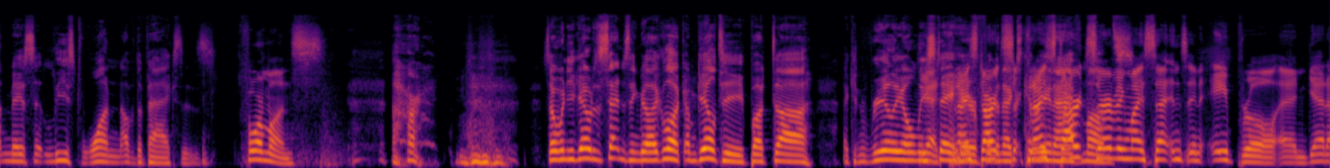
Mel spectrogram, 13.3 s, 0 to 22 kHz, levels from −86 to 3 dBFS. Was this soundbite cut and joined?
no; 0 cuts

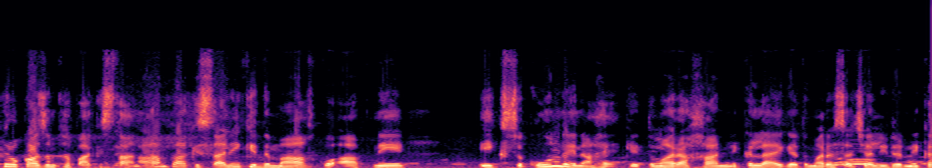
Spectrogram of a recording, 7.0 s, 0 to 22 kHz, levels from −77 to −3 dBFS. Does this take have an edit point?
yes; 1 cut; at 1.1 s

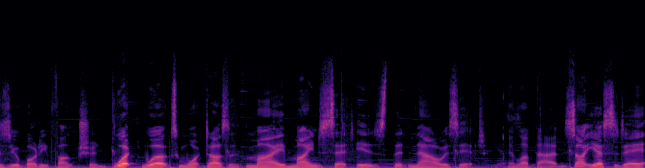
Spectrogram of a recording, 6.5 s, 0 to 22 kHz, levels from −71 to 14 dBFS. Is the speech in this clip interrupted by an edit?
yes; 3 cuts; at 0.9 s, 2.4 s, 5.2 s

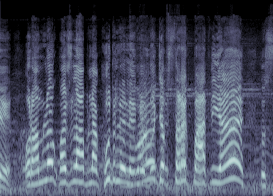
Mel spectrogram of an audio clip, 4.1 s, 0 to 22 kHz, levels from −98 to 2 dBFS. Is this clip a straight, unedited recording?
no; 1 cut; at 2.1 s

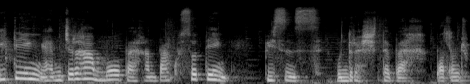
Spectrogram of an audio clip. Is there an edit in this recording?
no; 0 cuts

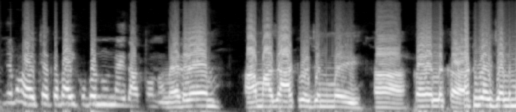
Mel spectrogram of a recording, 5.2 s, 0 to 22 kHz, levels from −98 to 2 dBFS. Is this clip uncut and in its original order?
yes; 0 cuts

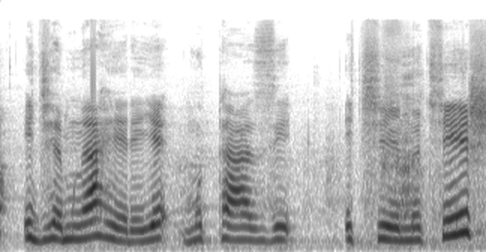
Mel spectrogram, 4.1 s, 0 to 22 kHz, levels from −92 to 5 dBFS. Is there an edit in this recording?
no; 0 cuts

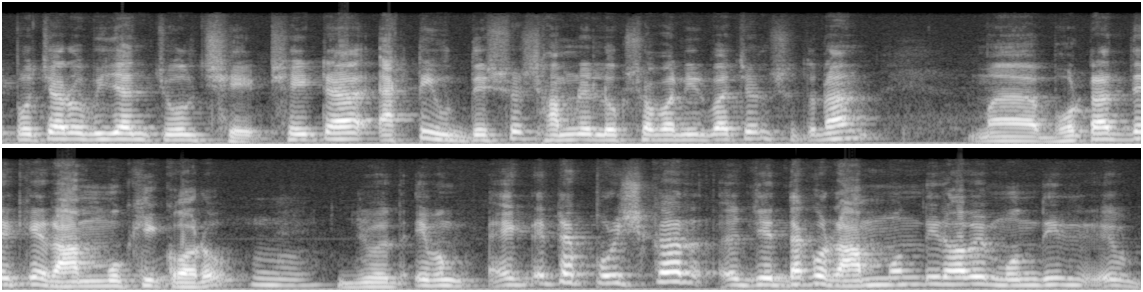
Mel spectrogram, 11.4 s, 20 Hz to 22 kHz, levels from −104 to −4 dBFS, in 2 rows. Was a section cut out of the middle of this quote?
yes; 1 cut; at 1.3 s

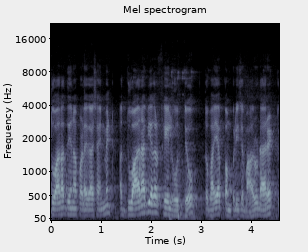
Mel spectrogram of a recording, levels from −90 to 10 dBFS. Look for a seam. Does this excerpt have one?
no; 0 cuts

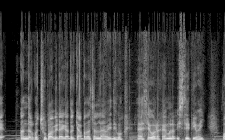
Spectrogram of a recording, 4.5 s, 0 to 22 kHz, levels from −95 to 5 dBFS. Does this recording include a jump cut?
no; 0 cuts

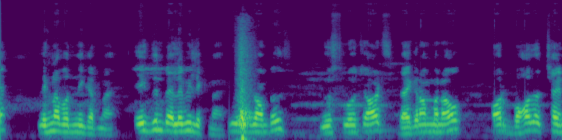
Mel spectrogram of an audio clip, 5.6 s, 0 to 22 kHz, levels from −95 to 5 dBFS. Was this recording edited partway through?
yes; 1 cut; at 2.4 s

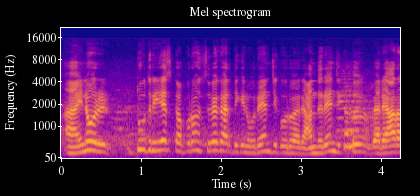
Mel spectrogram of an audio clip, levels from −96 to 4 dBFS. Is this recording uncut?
yes; 0 cuts

